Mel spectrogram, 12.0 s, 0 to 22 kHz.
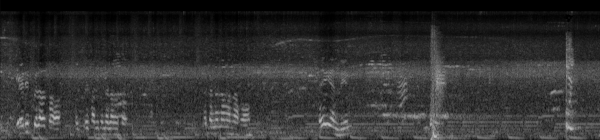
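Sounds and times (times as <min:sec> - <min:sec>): people in background: 0:00.0 - 0:12.0
traffic: 0:00.0 - 0:12.0.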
